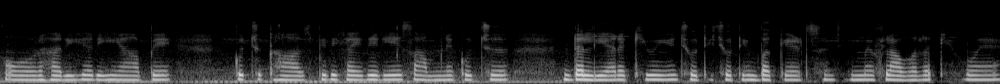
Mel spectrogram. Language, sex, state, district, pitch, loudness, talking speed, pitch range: Hindi, female, Uttar Pradesh, Budaun, 210 Hz, -21 LUFS, 150 wpm, 205-215 Hz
